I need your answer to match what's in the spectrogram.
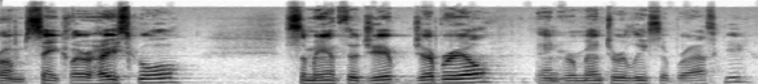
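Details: Adult male speaker; ordinary speech.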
